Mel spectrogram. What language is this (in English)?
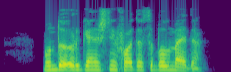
Uzbek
